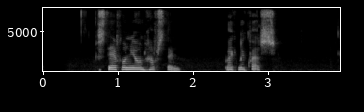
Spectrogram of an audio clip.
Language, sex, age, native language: Icelandic, other, 20-29, Icelandic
